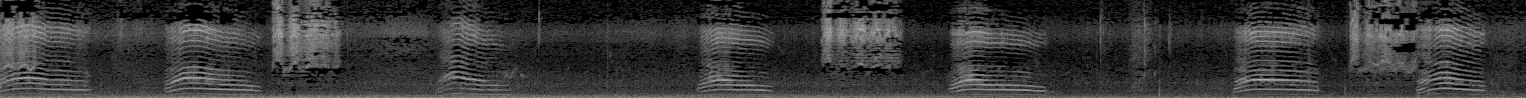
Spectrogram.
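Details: Shy stray cat in a Moroccan city meowing for food while wary of people: a steady series of clear, bending meows, each rising then falling, about every one to two seconds, with short bursts of crackling noise between some calls.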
